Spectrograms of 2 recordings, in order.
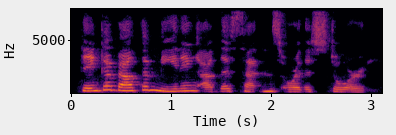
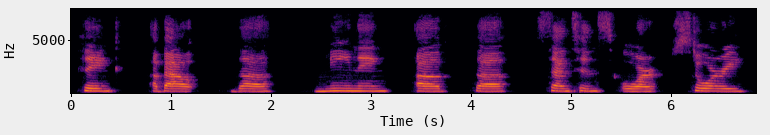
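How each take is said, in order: First: It is read in a smooth talking voice. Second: It is read in a flat robotic voice.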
